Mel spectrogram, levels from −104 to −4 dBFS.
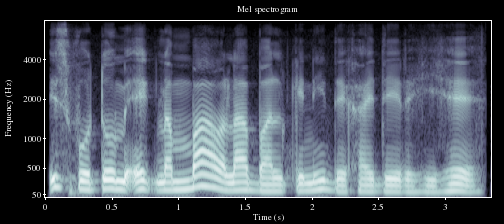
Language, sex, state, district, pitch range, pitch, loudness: Hindi, male, Arunachal Pradesh, Lower Dibang Valley, 105-140 Hz, 130 Hz, -17 LUFS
